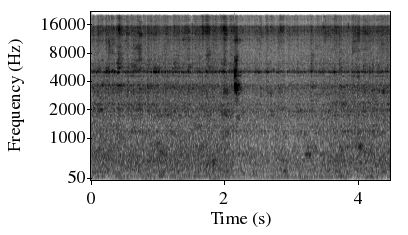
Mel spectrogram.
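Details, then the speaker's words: Carrier 1.5 ton 18,000 BTU window AC running on medium fan speed: steady loud rushing roar with faint high whine from the fan motor, caused by defective fan motor bearings, later replaced. "It's very bad noise coming from the fan motor."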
